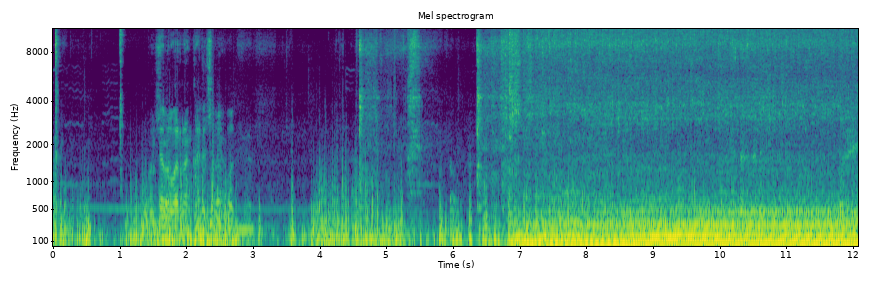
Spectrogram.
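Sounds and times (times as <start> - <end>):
car engine starting and idling: 4.6 - 5.5, 6.3 - 12.0.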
